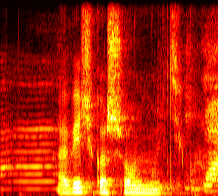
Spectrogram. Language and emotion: Russian, neutral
